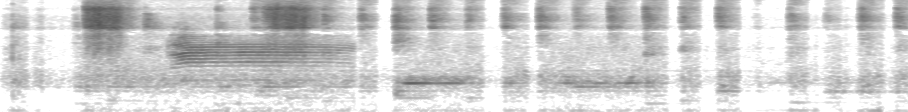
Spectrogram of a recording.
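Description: Sheep bleats from the Minecraft video game, two bright nasal cries close together near the start followed by softer bleats and faint game noises, with no talking.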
